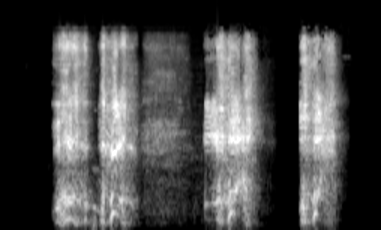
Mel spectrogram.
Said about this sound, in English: Achoo! Achoo! Achoo! Achoo! Hey! Achoo! There's dust in here. Achoo!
